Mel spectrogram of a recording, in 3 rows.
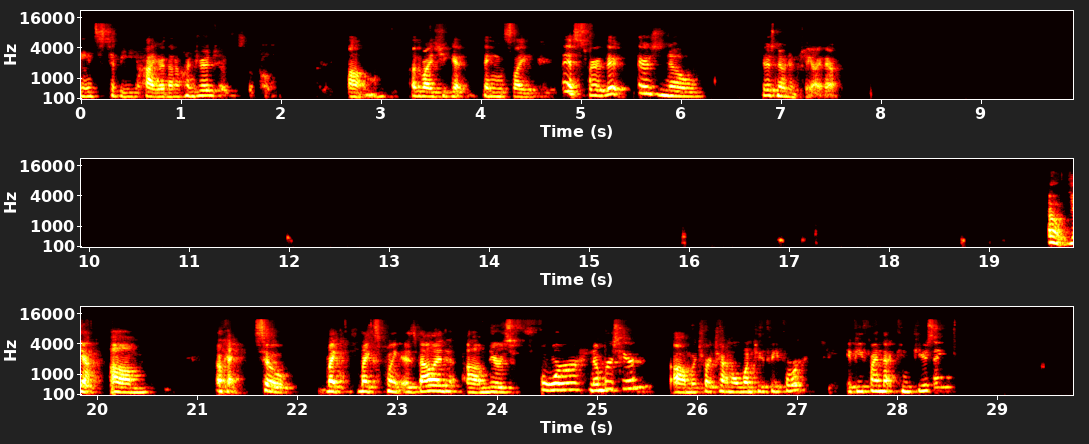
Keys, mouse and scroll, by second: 1.2 1, 2.0 0, 2.5-3.1 scroll down 2, 3.1 drag, 4.2 d, 6.3 d, 13.9-14.6 scroll down 1, 14.6-16.6 scroll down 1, 16.6-17.0 scroll down 1, 17.0-17.9 scroll up 1, 17.9 click, 17.9-18.9 scroll up 1, 18.9-19.4 scroll up 1, 18.9-19.3 drag, 19.6 click, 22.4 click, 28.5 click, 28.9 click, 29.4 click.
